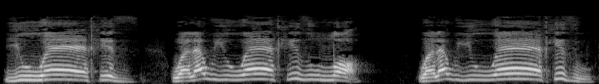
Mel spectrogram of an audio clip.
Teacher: ورش يبدل الهمزة ديت واو · Term: واو مفتوحة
